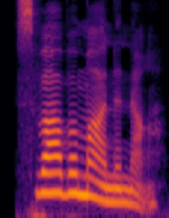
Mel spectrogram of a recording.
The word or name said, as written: स्वावमानना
